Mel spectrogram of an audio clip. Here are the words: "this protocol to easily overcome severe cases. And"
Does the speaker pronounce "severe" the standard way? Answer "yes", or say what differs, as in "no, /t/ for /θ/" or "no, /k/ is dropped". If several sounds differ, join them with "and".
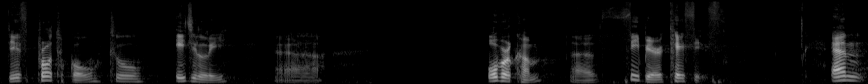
no, /b/ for /v/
